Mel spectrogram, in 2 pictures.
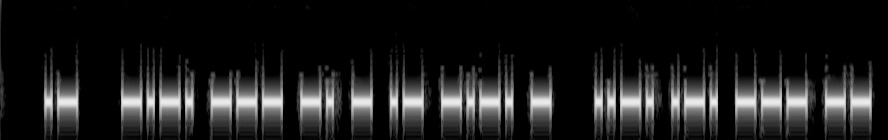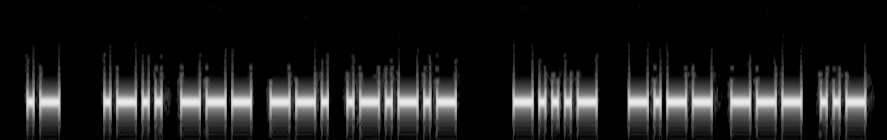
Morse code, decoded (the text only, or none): A CONTACT FROM A LOG. <BT> YOU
